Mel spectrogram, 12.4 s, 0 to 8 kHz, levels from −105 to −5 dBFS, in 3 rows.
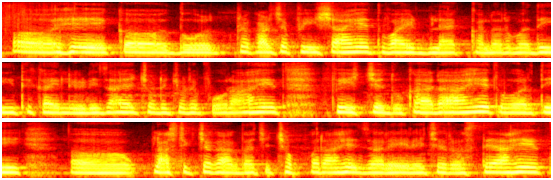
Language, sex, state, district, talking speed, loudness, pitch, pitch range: Marathi, female, Maharashtra, Pune, 165 wpm, -19 LUFS, 210 Hz, 200-225 Hz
